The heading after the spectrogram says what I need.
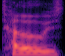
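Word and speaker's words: Toews: Paris to his behavioral Finance related work at Taves which is spelled toes t o e w us and the behavioral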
